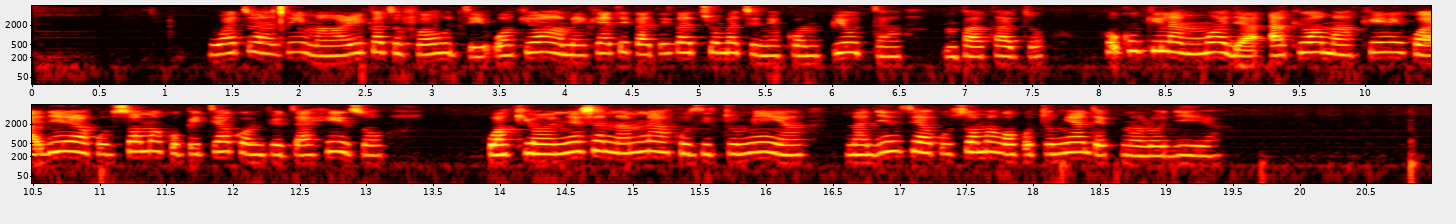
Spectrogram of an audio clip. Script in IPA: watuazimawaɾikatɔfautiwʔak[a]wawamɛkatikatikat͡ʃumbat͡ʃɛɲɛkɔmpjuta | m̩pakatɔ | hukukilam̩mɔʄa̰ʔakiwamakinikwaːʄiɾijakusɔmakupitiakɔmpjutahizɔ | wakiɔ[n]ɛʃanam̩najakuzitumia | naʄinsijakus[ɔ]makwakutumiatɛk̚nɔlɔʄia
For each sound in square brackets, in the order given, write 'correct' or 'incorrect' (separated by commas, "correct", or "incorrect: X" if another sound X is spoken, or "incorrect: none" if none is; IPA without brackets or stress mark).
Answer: incorrect: i, incorrect: ɲ, correct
